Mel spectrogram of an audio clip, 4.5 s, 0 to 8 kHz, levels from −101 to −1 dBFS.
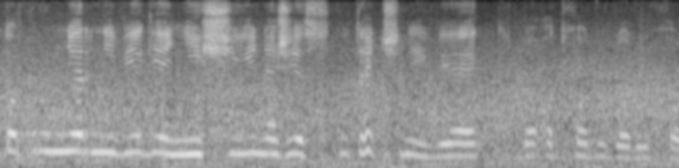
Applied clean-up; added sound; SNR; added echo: none; Traffic noise, roadway noise; 7 dB; none.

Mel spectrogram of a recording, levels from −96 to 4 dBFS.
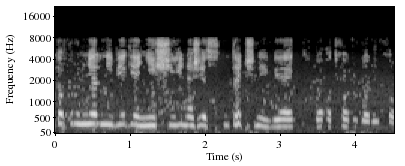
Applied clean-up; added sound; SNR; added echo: classical method spectral subtraction.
